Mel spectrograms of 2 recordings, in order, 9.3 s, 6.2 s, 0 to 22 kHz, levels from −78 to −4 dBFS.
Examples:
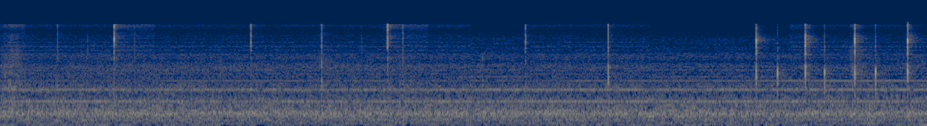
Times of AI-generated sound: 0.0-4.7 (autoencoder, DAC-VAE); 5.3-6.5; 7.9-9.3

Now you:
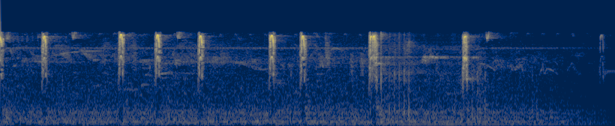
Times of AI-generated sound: 3.7-4.8 (autoencoder, DAC-VAE)

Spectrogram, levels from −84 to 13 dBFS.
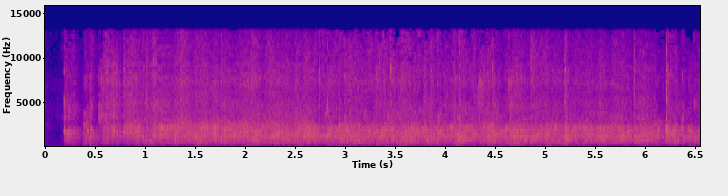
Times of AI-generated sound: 0.6-2.7 (autoencoder, DAC-VAE); 4.7-6.1

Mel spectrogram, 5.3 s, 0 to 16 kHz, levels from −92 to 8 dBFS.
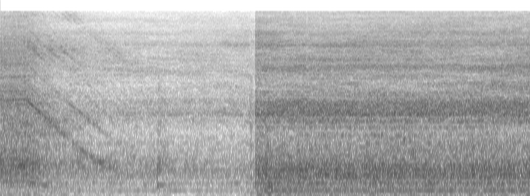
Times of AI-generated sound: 1.8-2.5 (autoencoder, DAC-VAE)

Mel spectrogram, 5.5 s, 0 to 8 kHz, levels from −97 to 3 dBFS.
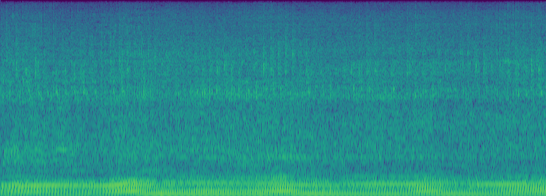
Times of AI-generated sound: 0.0-0.9 (autoencoder, DAC-VAE); 1.6-5.5

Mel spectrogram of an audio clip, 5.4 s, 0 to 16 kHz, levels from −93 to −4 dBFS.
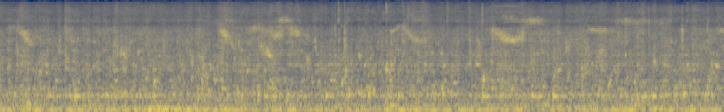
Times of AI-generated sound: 0.0-2.5 (autoencoder, DAC-VAE); 3.1-5.4

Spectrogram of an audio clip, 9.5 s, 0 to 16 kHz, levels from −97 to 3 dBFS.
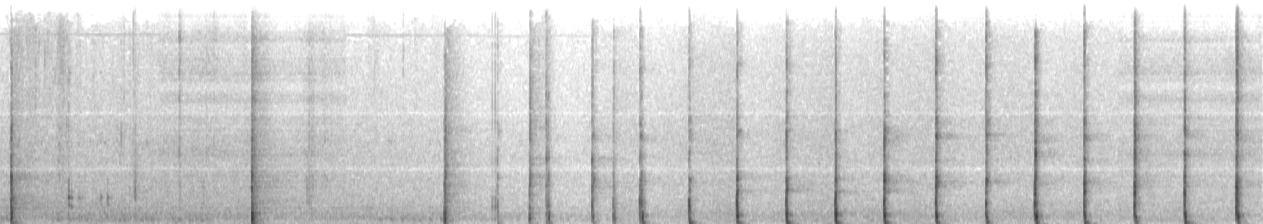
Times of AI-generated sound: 1.2-2.6 (autoencoder, DAC-VAE); 8.4-9.5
